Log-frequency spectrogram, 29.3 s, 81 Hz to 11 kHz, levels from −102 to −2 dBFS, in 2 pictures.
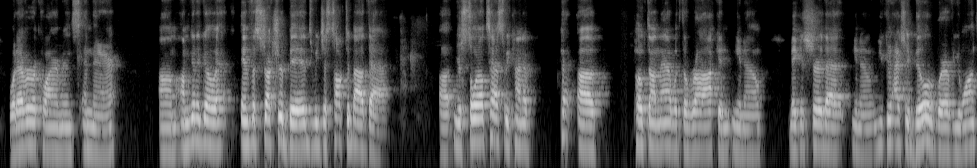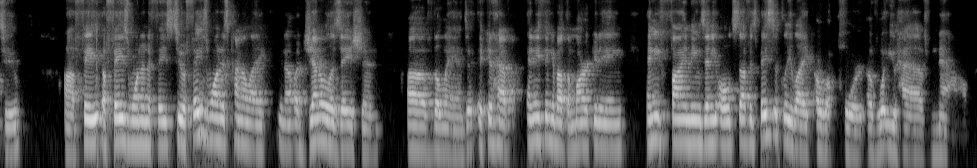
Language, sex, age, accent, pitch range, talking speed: English, male, 20-39, American, 135-165 Hz, 190 wpm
